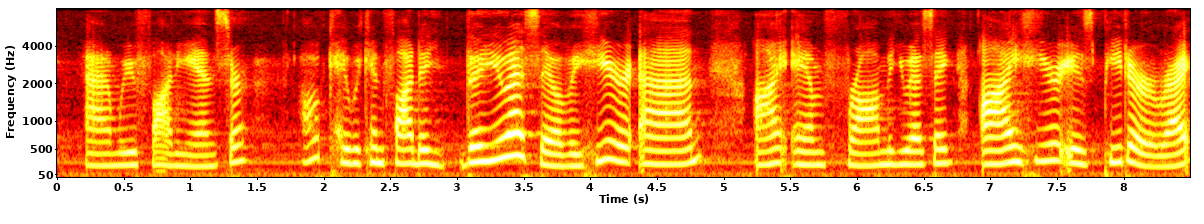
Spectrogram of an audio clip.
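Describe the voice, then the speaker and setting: A woman with a Vietnamese accent speaks at a fairly slow pace in a high voice, her intonation lively. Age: 30s. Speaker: English teacher. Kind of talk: online English lesson. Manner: slow and clear.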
